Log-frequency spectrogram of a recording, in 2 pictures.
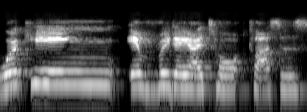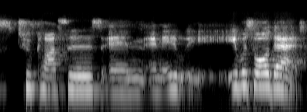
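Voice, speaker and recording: A woman speaks with a Danish accent, her pitch fairly high and her tone bright and sharp. She talks at a very slow pace with fairly even intonation. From Denmark. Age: 50s. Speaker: breast cancer survivor. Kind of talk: casual interview. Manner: halting.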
